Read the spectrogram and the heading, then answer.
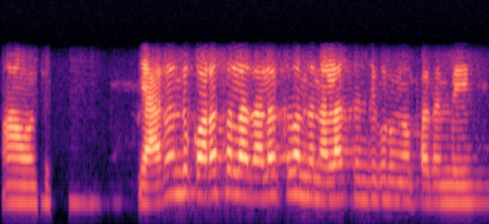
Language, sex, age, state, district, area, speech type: Tamil, female, 18-30, Tamil Nadu, Ariyalur, rural, conversation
